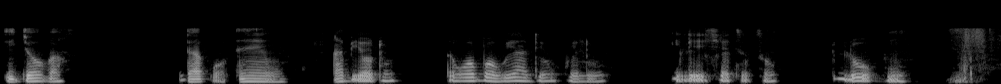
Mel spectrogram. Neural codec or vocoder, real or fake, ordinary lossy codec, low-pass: none; real; Opus, 64 kbps; 5.4 kHz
